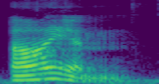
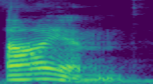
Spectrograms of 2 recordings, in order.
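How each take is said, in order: The two takes are said the same way.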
